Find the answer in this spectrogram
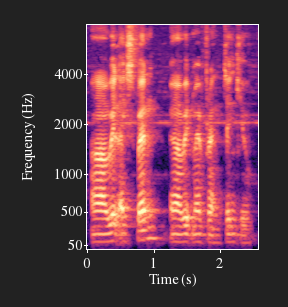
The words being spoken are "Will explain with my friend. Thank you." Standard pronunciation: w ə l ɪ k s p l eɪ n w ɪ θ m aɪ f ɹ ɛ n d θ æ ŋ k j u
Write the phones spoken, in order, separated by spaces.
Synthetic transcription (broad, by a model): w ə l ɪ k s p eɪ n w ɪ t m aɪ f ɹ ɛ n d t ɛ ŋ k j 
